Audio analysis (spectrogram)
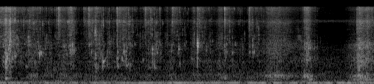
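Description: Salted table-salt brine poured into a bucket of cattle silage made with chopped grass and leucaena, a steady close trickle with small splashes and drips, fairly faint, with no talk.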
